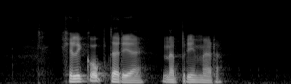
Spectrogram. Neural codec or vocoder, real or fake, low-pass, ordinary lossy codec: autoencoder, 48 kHz, 128 numbers a frame, DAC-VAE, trained on Japanese speech; fake; 19.8 kHz; none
